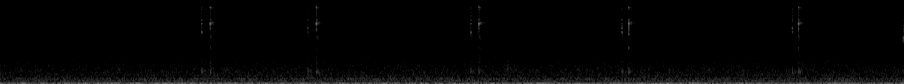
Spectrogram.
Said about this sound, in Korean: 이 부분도 셀렉트 하겠습니다. 클릭, 클릭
